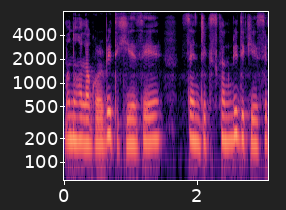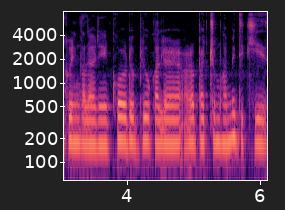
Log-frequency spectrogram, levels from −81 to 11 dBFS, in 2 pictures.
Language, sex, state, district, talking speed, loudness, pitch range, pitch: Nagamese, female, Nagaland, Dimapur, 245 wpm, -18 LUFS, 175-185 Hz, 180 Hz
